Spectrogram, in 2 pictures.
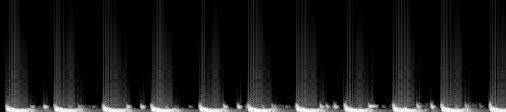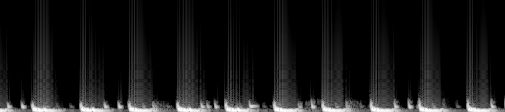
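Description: Opening of a minimal deep-tech house track: a kick drum on every beat, about two a second, with a bass line falling between the kicks. Only low sounds are heard, with no hi-hats or melody yet.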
